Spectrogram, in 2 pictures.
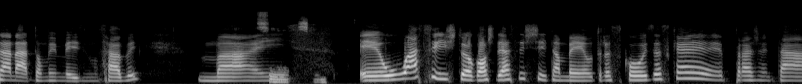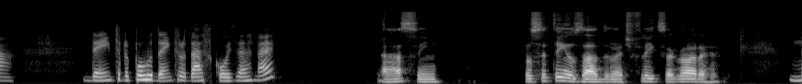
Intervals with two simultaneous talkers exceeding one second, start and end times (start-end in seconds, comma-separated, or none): none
